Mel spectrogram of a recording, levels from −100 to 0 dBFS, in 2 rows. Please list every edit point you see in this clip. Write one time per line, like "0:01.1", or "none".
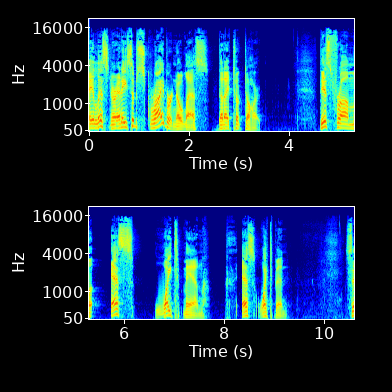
0:02.5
